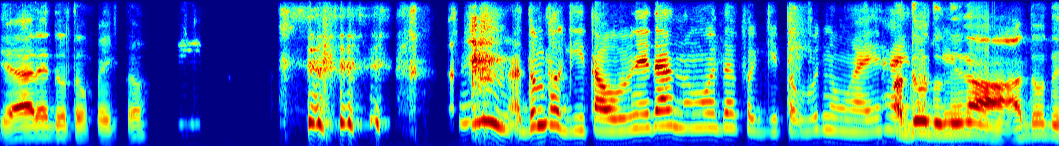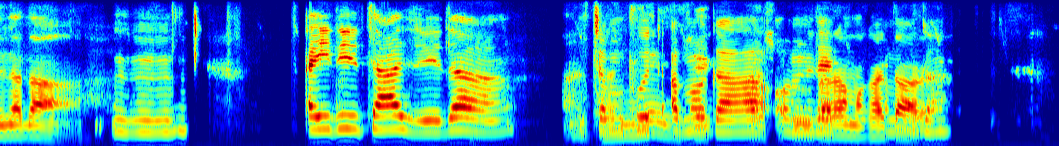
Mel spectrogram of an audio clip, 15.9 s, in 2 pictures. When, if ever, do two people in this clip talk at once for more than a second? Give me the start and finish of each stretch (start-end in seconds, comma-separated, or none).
12.4-15.0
